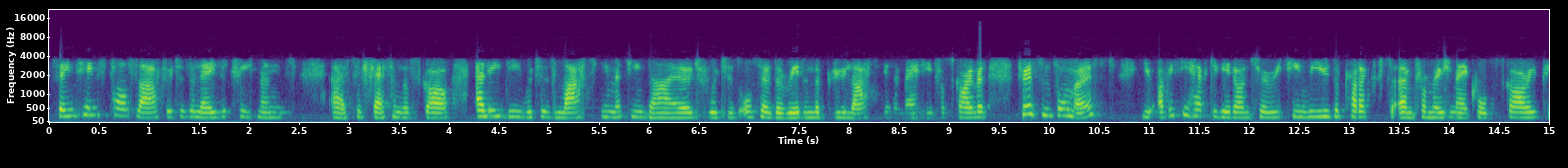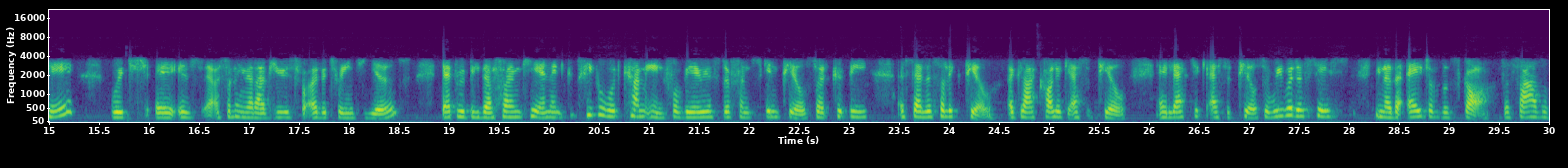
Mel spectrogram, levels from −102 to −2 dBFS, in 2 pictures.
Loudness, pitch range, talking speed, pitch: -20 LUFS, 180-205 Hz, 220 wpm, 185 Hz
